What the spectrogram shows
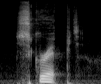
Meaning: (noun) 1. A writing; a written document 2. Written characters; style of writing 3. Type made in imitation of handwriting 4. An original instrument or document
- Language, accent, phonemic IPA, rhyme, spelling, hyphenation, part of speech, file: English, General American, /skɹɪpt/, -ɪpt, script, script, noun / verb, En-us-script.ogg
